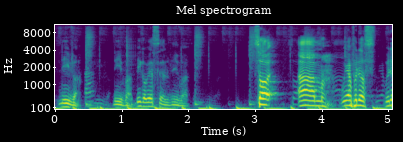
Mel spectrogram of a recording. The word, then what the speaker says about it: Niva: We have, the pronunciation of the last name is NIVA. NIVA. I don't want to say Nivo or Niv something and it spoil the name and you walk out.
